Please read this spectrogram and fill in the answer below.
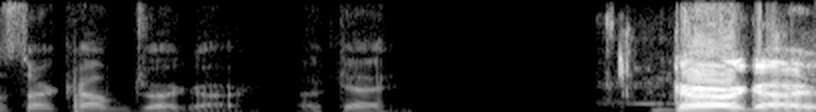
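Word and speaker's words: Duergar: Duragar is what they're called.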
